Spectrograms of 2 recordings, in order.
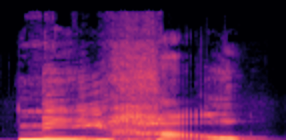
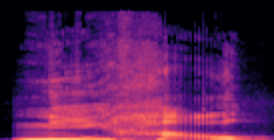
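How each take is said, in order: The two takes are said the same way.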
